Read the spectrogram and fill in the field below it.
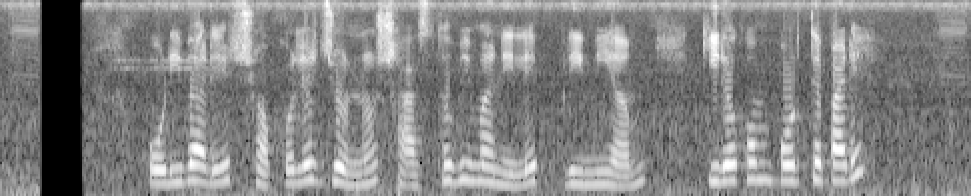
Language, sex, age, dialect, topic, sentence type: Bengali, female, 18-24, Standard Colloquial, banking, question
